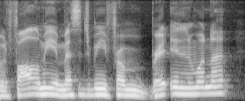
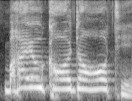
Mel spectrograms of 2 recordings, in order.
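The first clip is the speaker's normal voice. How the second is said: slow high British drawl; British accent; 12 semitones higher, much slower than usual. Retold or imitated. Mocking British voice.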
